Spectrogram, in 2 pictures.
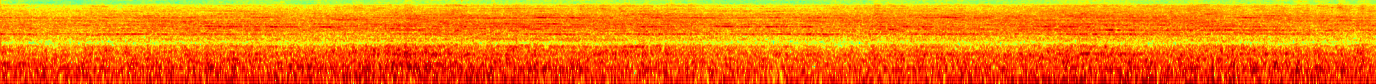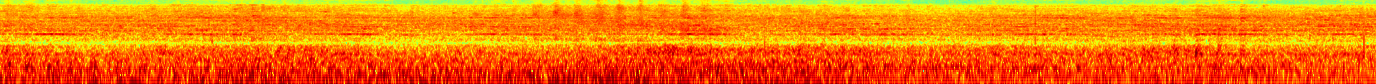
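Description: A freight train's cars rolling steadily past at close range: the continuous rumble and clatter of wheels on rail, with a few faint high steady whining tones over it.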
